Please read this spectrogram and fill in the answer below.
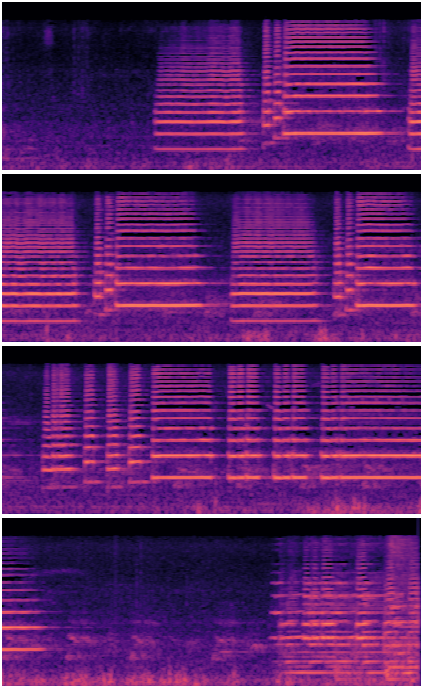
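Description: A solo trumpet plays a ceremonial call of held and short notes. It stops near the end, and a brass band comes in after a short pause.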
